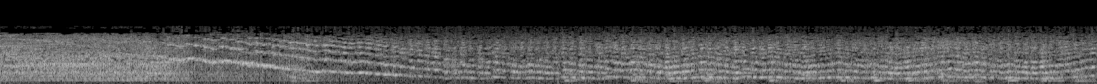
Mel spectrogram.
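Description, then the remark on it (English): The Green Hornet's powerful black car roars loudly and continuously through city streets, its engine pitch sliding down early on, then rising and falling in waves as it revs, with no voices. “Once more, the powerful black car roared through the city streets, carrying the Green Hornet on his errand of justice.”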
